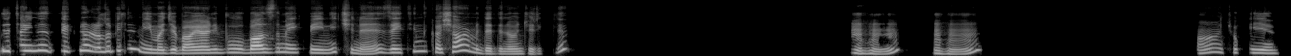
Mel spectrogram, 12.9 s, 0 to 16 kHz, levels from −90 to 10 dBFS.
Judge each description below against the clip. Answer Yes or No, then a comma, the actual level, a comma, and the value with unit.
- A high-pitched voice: Yes, high, 230 Hz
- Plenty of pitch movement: Yes, wide, 7.4 semitones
